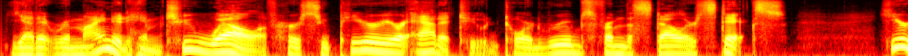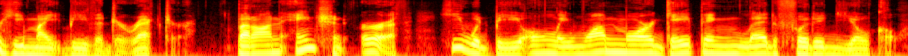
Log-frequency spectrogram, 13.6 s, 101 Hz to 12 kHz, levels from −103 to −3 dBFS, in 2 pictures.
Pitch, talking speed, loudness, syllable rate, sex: 115 Hz, 160 wpm, -20 LUFS, 4.5 syllables/s, male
